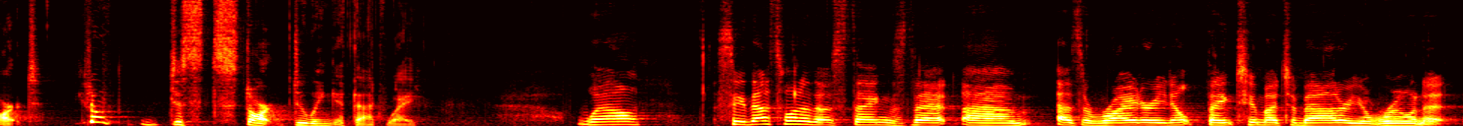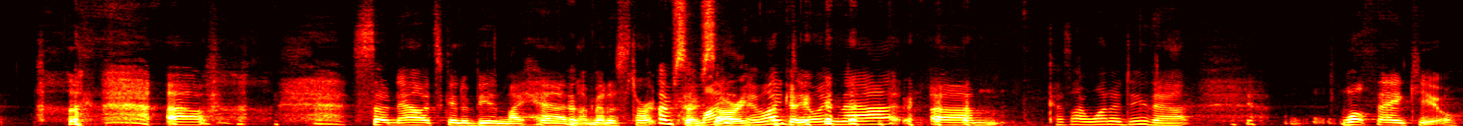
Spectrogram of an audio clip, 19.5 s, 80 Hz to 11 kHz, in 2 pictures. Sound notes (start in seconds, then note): 10.0 both chuckling; 14.9 chuckling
